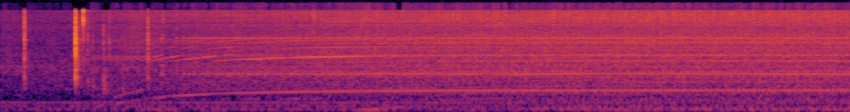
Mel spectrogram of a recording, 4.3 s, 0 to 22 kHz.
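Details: Original Xbox (1.0) cooling fan after oiling its loud fan with olive oil: spins up from rest into a smooth, steady mid-pitched whir with no rattle or scrape; bearing sounds healthy and quiet.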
